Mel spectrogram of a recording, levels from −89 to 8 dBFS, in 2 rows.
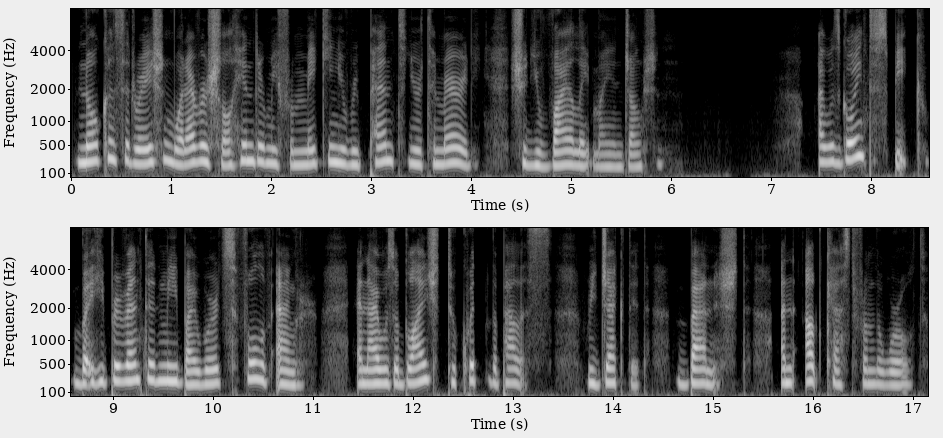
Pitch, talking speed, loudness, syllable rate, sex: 215 Hz, 160 wpm, -18 LUFS, 5.5 syllables/s, female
